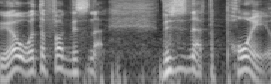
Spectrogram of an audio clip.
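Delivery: high-pitched indignant fan complaint; put-on indignation, high but not shouted; mock outrage. Voicing outraged viewers of show.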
